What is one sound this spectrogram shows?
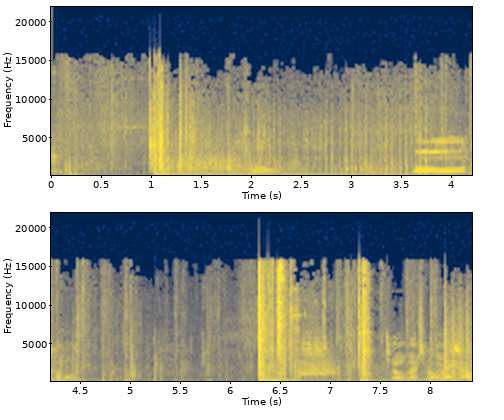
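A shotgun fires loud booming blasts.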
